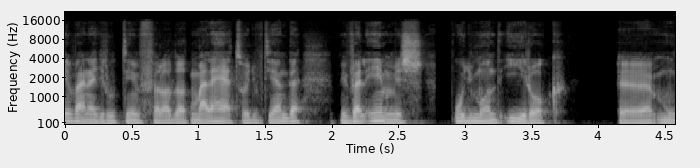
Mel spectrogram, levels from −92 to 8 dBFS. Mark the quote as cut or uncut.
cut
